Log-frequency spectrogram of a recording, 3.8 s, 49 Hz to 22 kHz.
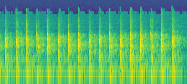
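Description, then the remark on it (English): Rapid, steady knocking on a door, roughly fifteen evenly spaced knocks in under four seconds, fairly loud, with no voices, depicting Peter knocking in the Bible account. “But the Bible said in verse 16, but Peter kept knocking.”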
